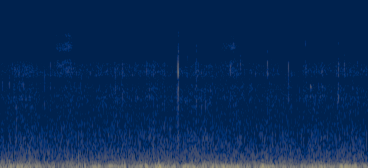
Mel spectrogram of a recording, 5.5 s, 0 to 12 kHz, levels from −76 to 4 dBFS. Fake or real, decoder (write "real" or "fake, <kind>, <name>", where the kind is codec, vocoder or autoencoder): real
